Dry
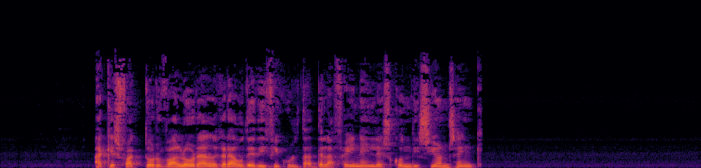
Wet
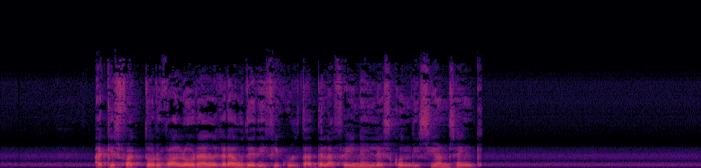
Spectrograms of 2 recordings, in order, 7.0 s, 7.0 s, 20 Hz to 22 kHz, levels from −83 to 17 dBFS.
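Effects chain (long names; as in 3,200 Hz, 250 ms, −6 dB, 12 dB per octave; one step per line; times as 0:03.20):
compressor on every frequency bin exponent 0.6
phaser with its sweep stopped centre 970 Hz, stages 6
level −8.5 dB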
